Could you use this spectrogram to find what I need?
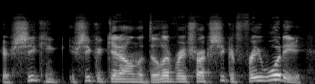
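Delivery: ordinary delivery, nothing marked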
